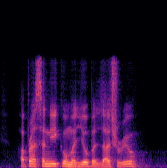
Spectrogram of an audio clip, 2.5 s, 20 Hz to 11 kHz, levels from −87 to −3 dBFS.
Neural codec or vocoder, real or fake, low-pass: codec, 16 kHz, 0.3 kbps, FocalCodec; fake; 7.2 kHz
